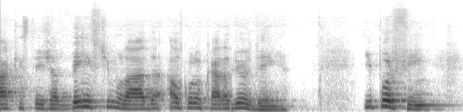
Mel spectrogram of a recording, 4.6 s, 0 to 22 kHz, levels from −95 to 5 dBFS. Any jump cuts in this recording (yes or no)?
yes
